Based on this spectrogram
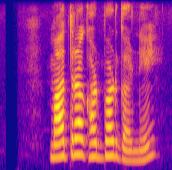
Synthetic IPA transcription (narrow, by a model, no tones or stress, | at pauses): mat̪raɡʱʌʈ̚bʱʌɽɡʌrne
